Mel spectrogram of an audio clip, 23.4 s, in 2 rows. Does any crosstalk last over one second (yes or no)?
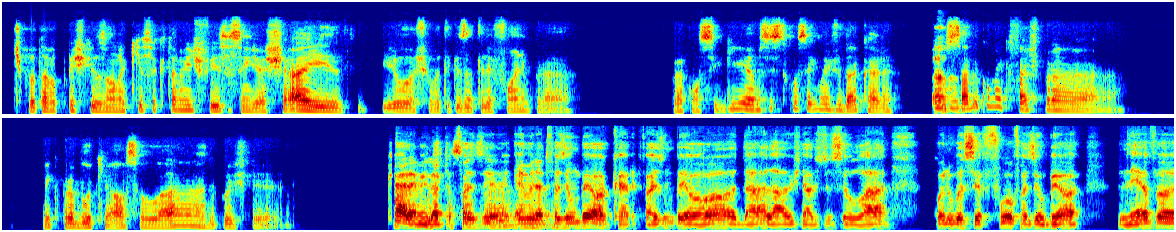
yes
